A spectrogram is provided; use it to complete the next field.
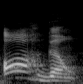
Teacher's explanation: quando você fala órgão, a tônica não é o ão, a tônica é o or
